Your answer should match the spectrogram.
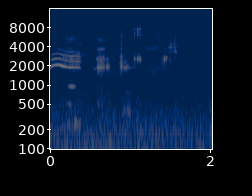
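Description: A faint, short, high-pitched cry lasting about half a second at the start, followed by faint scattered ticks and rustles.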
